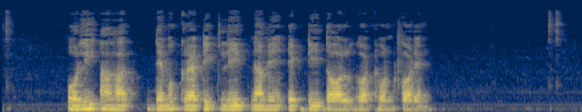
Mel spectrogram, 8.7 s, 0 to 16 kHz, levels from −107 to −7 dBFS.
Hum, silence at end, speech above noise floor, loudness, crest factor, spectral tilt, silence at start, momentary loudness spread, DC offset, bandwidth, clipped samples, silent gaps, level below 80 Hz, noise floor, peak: none; 2.25 s; 52 dB; -25 LUFS; 18 dB; -9 dB/octave; 1 s; 8 LU; under 0.1%; 7.4 kHz; under 0.1%; none; -54 dBFS; -75 dBFS; -8 dBFS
